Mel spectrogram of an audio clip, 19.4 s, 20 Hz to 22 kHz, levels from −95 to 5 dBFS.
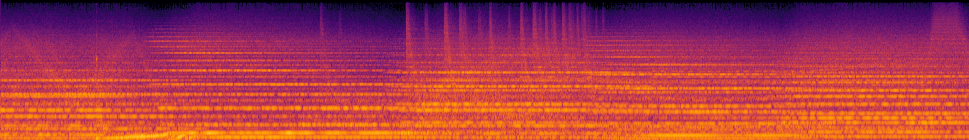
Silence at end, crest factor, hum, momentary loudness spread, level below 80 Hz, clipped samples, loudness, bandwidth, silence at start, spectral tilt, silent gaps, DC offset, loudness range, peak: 0 s; 14 dB; none; 3 LU; -34 dBFS; under 0.1%; -15 LUFS; 17 kHz; 0 s; -5 dB/octave; none; under 0.1%; 1 LU; -2 dBFS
